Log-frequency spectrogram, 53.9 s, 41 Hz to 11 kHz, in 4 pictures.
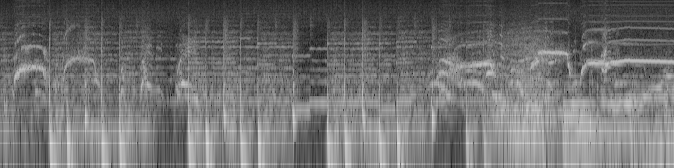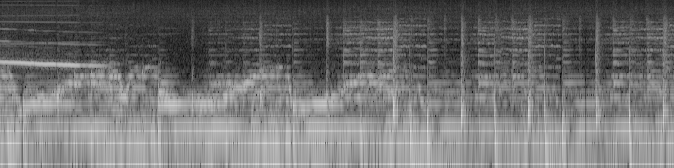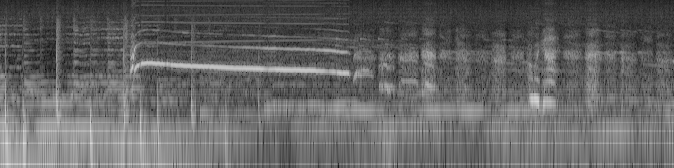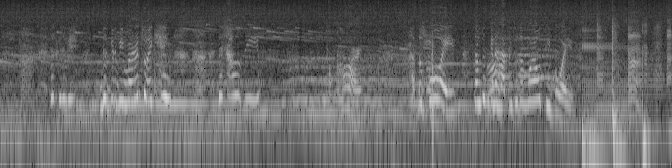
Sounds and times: Music: 0.0 - 53.8.

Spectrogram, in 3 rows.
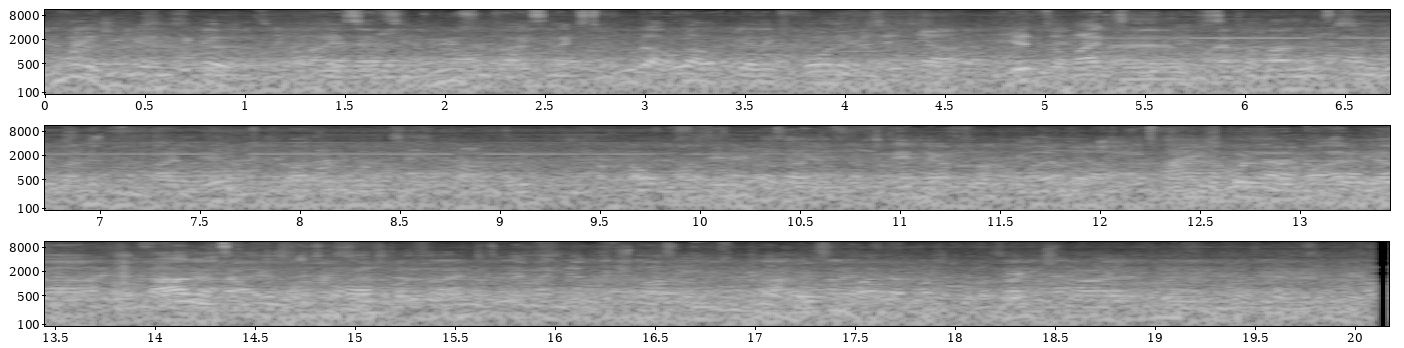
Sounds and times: Speech: 0.0 - 20.1.

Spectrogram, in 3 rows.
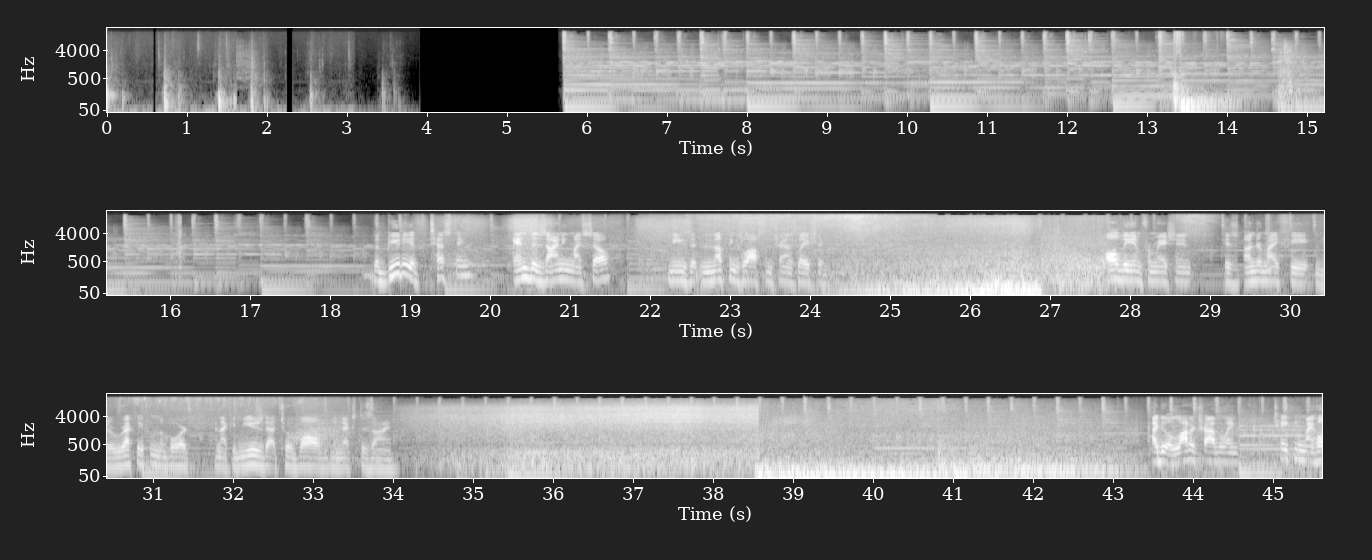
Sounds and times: Music: 5.7 - 25.6, 27.7 - 34.4, 35.1 - 37.0, 38.5 - 45.6.

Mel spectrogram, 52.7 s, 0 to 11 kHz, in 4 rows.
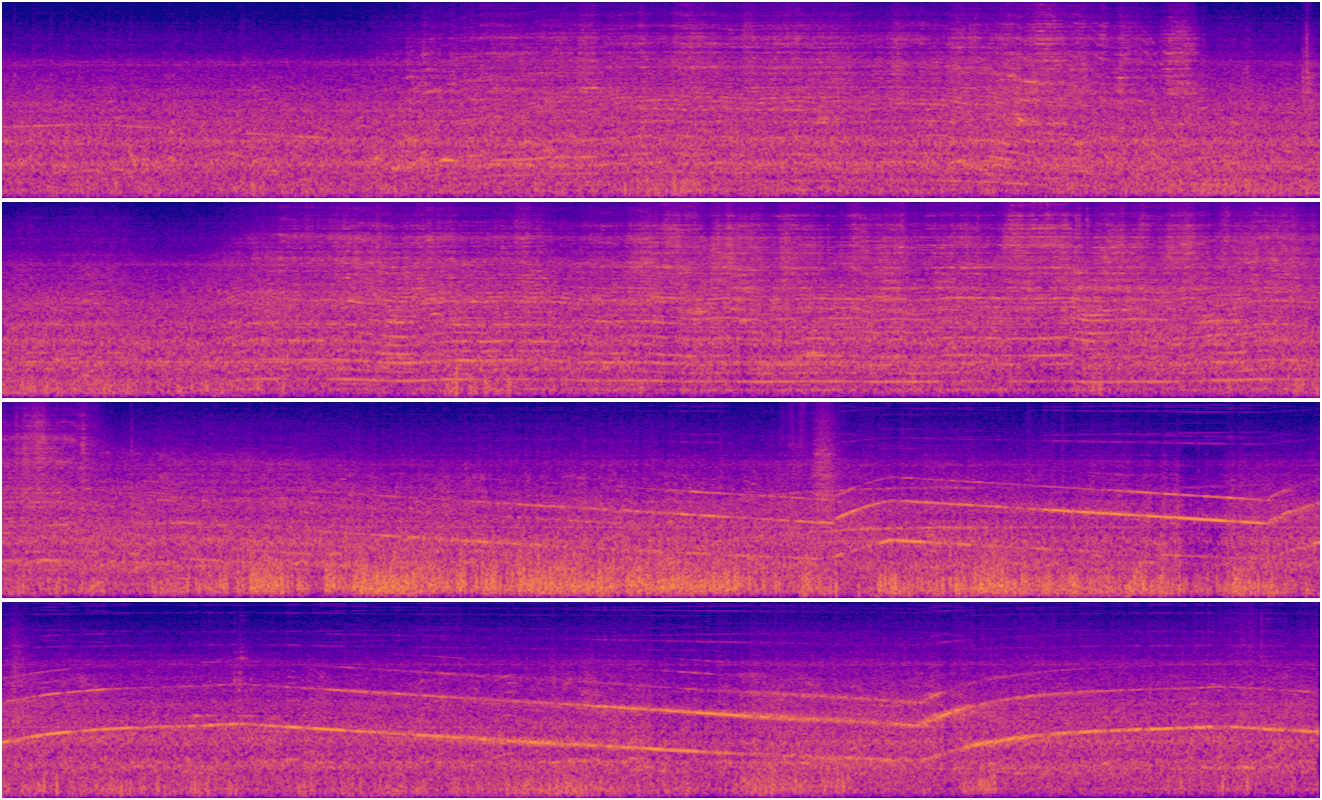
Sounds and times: Fire engine, fire truck (siren): 0.0 - 52.7
Outside, urban or manmade: 0.0 - 52.7.

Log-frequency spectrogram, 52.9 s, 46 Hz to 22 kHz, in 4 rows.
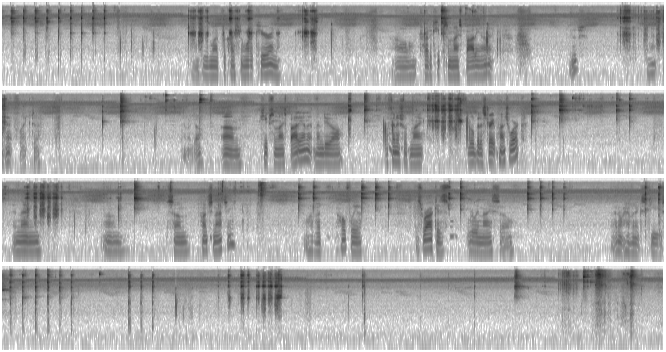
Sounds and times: Speech: 4.0 - 5.6, 7.8 - 9.9, 11.4 - 11.7, 12.9 - 14.1, 16.8 - 20.1, 20.9 - 21.7, 22.6 - 23.7, 26.7 - 27.3, 28.5 - 28.9, 29.8 - 31.2, 32.5 - 33.7, 34.8 - 36.8, 38.7 - 39.9.

